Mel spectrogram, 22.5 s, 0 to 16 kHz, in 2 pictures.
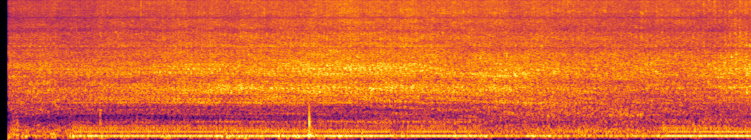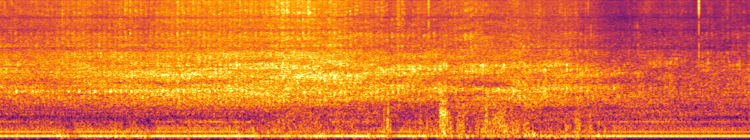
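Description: Diesel generator engine running at a steady speed with a constant low hum, supplying power to an 11 kW submersible pump alongside solar panels.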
